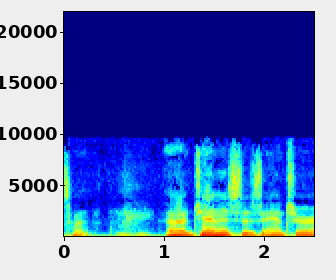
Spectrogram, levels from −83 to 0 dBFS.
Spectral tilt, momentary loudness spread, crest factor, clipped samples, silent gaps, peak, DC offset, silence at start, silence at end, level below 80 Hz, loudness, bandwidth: -6.5 dB/octave; 21 LU; 16 dB; under 0.1%; none; -4 dBFS; under 0.1%; 0 s; 0 s; -46 dBFS; -18 LUFS; 9.8 kHz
